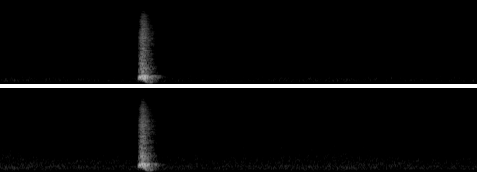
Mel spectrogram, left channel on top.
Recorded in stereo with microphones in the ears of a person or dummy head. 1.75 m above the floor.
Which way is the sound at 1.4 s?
10° right (ahead or behind).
